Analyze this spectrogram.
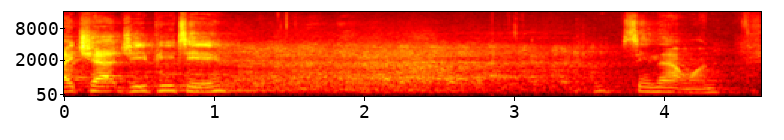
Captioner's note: attendees laughing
